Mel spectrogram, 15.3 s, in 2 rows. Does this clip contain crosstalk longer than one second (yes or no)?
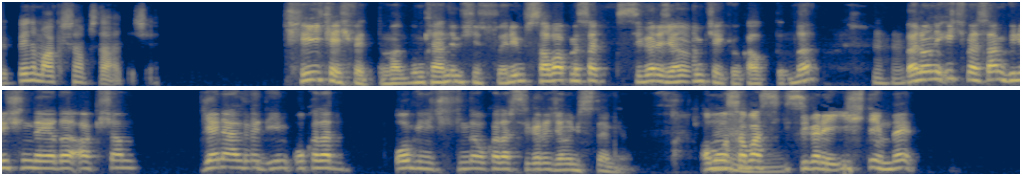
no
